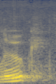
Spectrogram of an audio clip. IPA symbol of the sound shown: u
